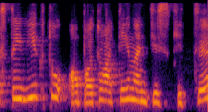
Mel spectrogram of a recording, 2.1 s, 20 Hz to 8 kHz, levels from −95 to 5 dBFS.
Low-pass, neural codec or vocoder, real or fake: 7.2 kHz; none; real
